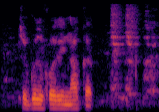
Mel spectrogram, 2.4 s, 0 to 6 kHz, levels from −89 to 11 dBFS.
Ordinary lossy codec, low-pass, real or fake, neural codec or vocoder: MP3, 48 kbps; 5.4 kHz; real; none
